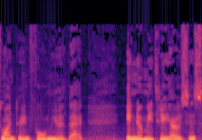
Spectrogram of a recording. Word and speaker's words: endometriosis: So, Sister, this morning we're talking about endometriosis awareness. Am I saying it right? – Yes.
